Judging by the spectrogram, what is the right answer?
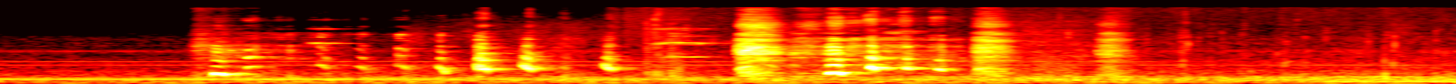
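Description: Siberian husky yawning with a squeaky whine, among a run of short, high squeaks and breaths over a few seconds.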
